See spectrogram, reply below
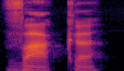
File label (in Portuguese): "vaca", Portuguese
